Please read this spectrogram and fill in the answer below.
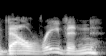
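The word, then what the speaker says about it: Valravn: we're solving for the mass it says the Val Raven that's how it's pronounced is a steel coaster at Cedar Point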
